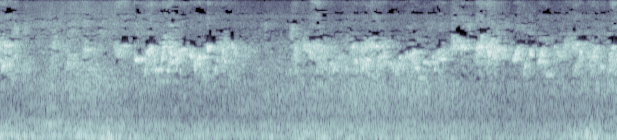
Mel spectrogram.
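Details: Red-whiskered bulbul, caged and restored after quitting fights, singing on a competition rack. Chattering warbled phrases repeat through the clip over a noticeable low rumble in the background.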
